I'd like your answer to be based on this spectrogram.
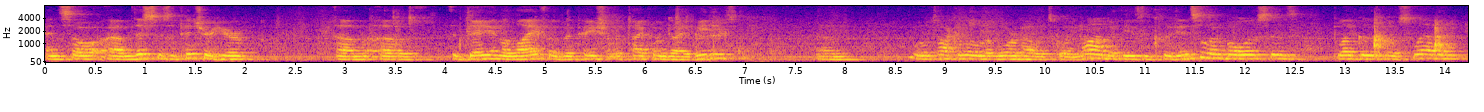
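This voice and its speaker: A man with a high pitch at a moderate pace and fairly even intonation, with noticeable background noise and audible room echo. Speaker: statistics professor giving a plenary talk. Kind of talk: lecture. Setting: small room with audience. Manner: hesitant, many fillers.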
